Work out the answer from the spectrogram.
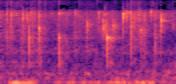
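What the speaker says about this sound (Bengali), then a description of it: "শুকনো লঙ্কা ফোড়ন দিলাম" Hot oil sizzles and crackles steadily as dry red chilies fry in it, with rapid small pops over a continuous frying hiss.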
